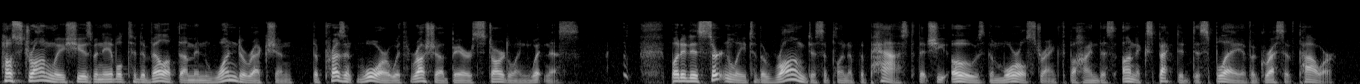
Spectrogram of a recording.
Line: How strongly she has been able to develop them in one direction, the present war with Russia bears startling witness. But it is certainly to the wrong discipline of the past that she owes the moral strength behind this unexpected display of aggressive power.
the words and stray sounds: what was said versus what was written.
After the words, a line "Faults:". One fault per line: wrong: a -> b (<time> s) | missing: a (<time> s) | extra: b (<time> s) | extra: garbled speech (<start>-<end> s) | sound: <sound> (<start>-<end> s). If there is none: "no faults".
How strongly she has been able to develop them in one direction, the present war with Russia bears startling witness. But it is certainly to the wrong discipline of the past that she owes the moral strength behind this unexpected display of aggressive power.
Faults:
sound: laugh (6.2-6.3 s)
